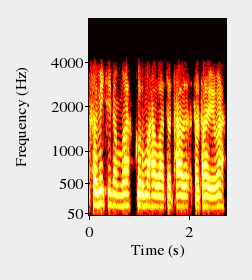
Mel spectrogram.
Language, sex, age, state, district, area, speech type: Sanskrit, male, 30-45, Karnataka, Shimoga, urban, conversation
